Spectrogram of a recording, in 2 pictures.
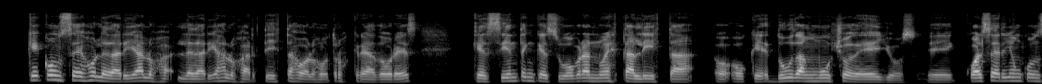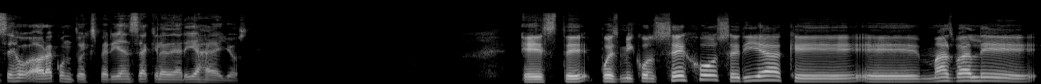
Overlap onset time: none

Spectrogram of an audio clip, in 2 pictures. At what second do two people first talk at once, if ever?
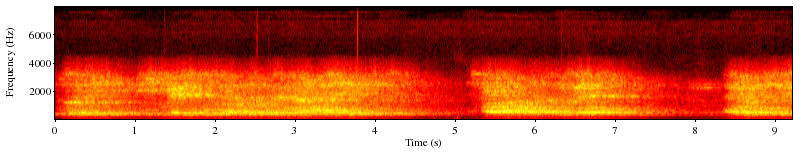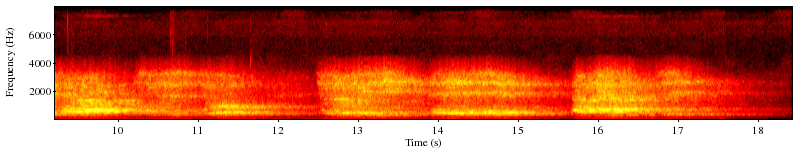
2.8 s

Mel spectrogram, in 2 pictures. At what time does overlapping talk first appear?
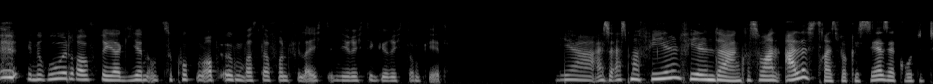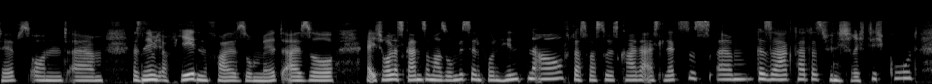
none

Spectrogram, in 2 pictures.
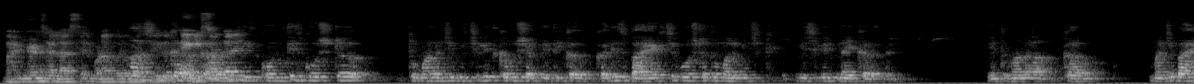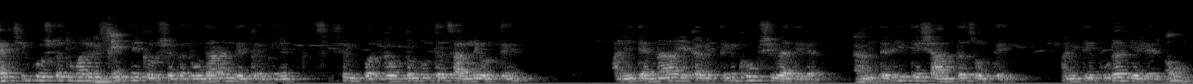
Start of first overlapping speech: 1.3 s

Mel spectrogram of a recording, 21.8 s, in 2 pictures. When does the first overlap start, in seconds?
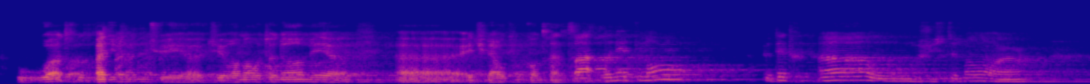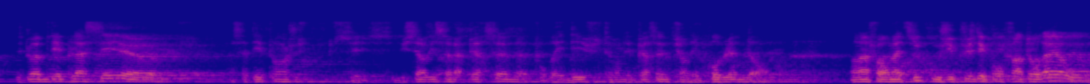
none

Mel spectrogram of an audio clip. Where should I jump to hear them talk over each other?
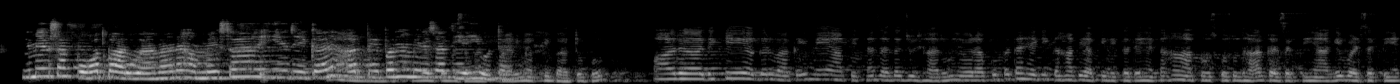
3.3 s

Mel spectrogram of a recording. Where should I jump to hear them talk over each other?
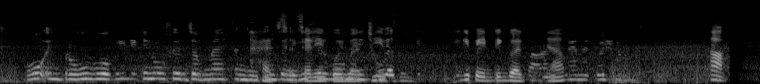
2.7 s

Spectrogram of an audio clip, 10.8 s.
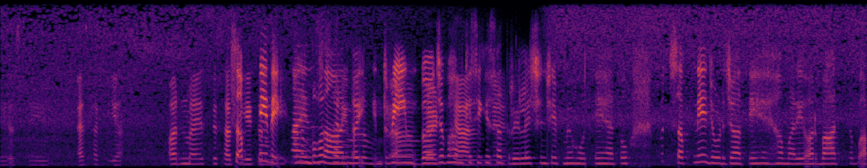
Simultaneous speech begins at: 2.9 s

